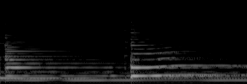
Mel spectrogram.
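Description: Background music of plucked string notes: one note rings out at the start and another is plucked just over a second in, each fading slowly.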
